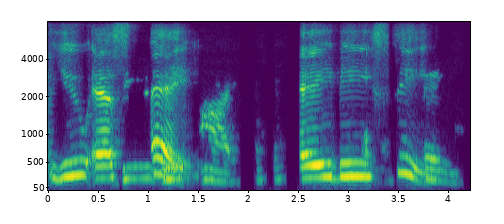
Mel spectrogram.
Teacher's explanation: you're going to go up in the pitch on the third acronym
